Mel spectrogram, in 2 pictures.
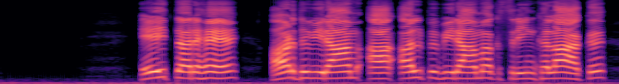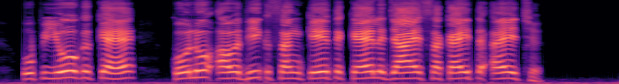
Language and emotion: Maithili, neutral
